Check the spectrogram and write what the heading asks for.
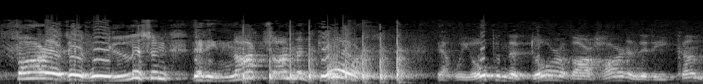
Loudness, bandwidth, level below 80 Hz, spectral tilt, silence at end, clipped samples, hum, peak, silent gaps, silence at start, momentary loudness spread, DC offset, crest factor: -10 LUFS; 8.4 kHz; -50 dBFS; -5 dB/octave; 0 s; 0.8%; none; 0 dBFS; none; 0.1 s; 13 LU; under 0.1%; 10 dB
